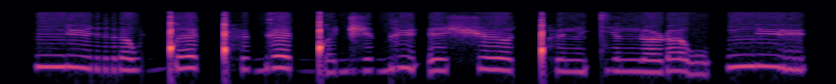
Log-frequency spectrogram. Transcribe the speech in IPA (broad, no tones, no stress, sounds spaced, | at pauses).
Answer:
n y r œ w ɡ͡ǃ ɛ ǃʰ ʏ ɡ ɛ ɡ͡ǃ ɐ d͡ʒ ə ɡ y ʔ e ʃ ø ə̯ ǃʰ ʏ n tʲ œ n œ ɽ œ w | n y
